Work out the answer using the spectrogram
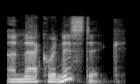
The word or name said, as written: anachronistic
